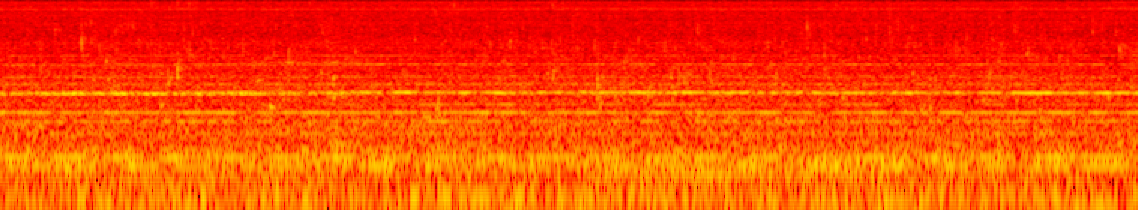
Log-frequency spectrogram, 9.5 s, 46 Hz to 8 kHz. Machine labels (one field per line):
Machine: pump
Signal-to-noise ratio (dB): -6 dB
